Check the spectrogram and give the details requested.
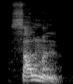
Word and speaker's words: salmon: Salmon, spelled as salmon, without the L pronounced.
